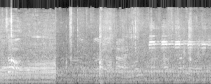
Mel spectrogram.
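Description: A motor vehicle's engine running with a steady hum under crowd voices, cutting off abruptly about a second in; after that, voices and crowd chatter, with a single sharp click near the middle and a brief high steady tone near the end.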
